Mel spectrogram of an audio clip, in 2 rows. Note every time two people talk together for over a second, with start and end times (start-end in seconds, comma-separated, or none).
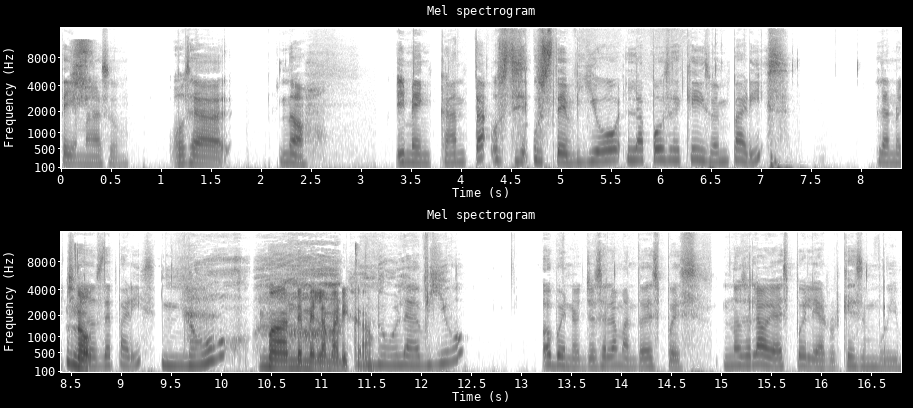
none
